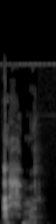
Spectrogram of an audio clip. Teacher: le point ha, ça sort dans le milieu de la gorge. C'est pas comme le ha.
